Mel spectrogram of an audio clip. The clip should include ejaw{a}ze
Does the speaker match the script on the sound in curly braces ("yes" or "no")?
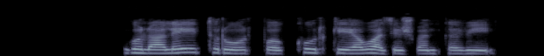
no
